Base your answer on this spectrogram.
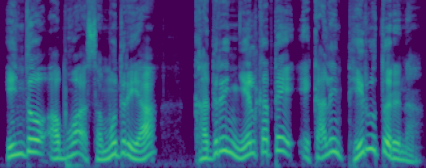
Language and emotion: Santali, surprised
